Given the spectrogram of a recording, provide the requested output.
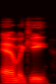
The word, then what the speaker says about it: Amagi: Amagi dice las casas, entre otros vales, es uno que se llamaba Amagi, la sílaba del medio breve, y creo que se denominaba del río que pasa por el dot.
